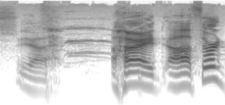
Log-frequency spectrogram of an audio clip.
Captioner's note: laughs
